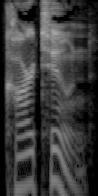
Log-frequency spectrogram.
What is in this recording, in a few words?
"cartoon", spelling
